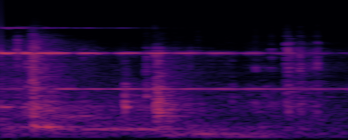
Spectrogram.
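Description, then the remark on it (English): A cash register drawer opens with a few quick mechanical clacks and a sustained metallic ring, fairly quiet, with no one speaking. “I told you, there's the cash register. Help yourself.”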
